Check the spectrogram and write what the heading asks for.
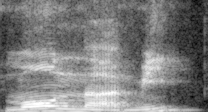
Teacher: J'ai prononcé mon, et ami, donc j'ai ajouté un autre ne. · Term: consonnes de liaison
